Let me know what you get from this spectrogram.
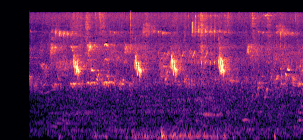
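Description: A small bird chirping, four short high notes spaced about a second apart, over a steady low rumble, with one thump about three seconds in.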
